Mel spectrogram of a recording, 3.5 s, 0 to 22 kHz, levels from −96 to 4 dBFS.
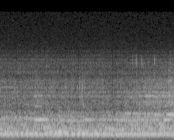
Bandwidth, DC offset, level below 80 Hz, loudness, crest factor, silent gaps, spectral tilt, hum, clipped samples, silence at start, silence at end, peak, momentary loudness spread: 7.2 kHz; under 0.1%; -48 dBFS; -26 LUFS; 14 dB; none; -8.5 dB/octave; none; under 0.1%; 0 s; 0 s; -12 dBFS; 3 LU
